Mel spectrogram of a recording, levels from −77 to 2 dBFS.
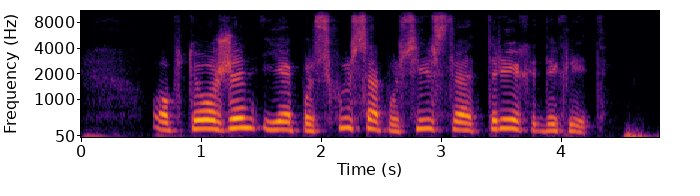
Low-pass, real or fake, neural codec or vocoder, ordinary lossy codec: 9.9 kHz; real; none; Opus, 16 kbps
